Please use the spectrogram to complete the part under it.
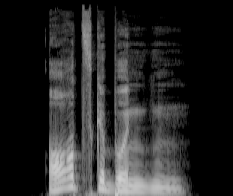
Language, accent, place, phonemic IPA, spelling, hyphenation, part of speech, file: German, Germany, Berlin, /ˈɔʁt͡sɡəˌbʊndn̩/, ortsgebunden, orts‧ge‧bun‧den, adjective, De-ortsgebunden.ogg
- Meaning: stationary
